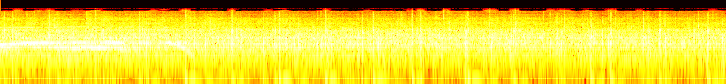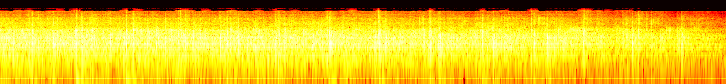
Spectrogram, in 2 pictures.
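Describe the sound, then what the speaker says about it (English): Applause from a jazz workshop concert audience fills the room, a thick sustained patter of many hands clapping at an even level before gradually thinning toward the close. "Please give a round of applause to Scott Bell."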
